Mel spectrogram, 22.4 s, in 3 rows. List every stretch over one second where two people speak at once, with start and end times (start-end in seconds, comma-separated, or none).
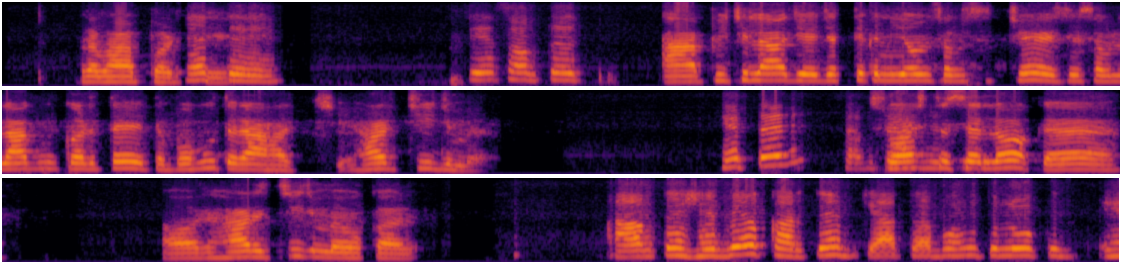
none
